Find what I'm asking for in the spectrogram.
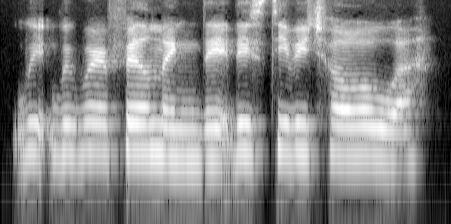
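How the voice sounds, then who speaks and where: A woman with a Spanish accent speaks fairly slowly at a medium pitch against a quiet background. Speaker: actress and jazz singer. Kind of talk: interview. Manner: halting, frequent repetitions.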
